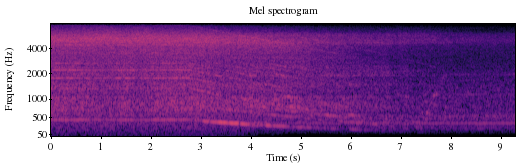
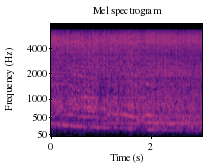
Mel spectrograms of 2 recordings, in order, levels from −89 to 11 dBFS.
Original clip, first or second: first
